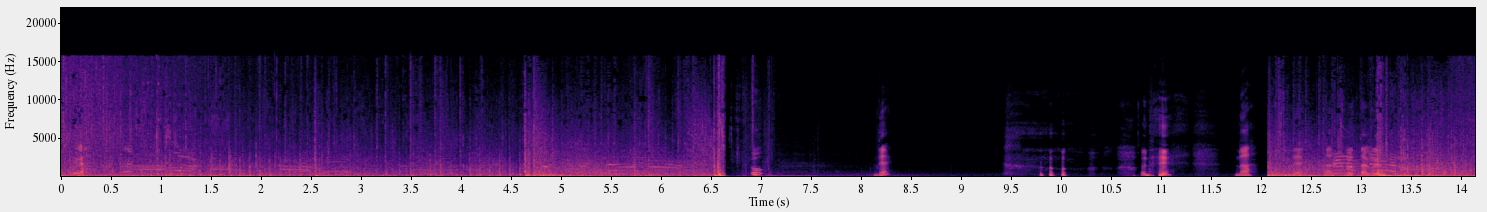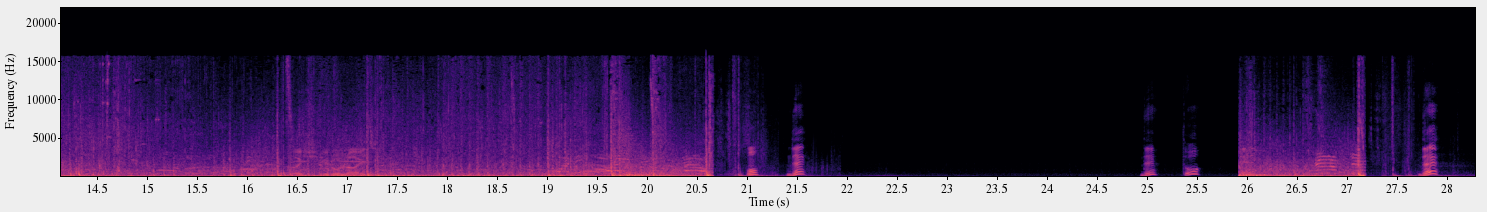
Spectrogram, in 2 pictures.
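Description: Gunfire and explosions crash loudly in a battle.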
